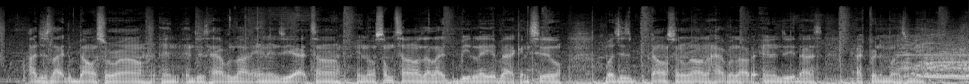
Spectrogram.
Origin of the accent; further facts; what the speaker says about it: Gainesville, Florida, United States; also born or lived in Miami; I'm originally from Miami. You know, I spent the first half of my life there with all my family. And later on, we moved to Gainesville. So growing up in Gainesville, playing for the University of Florida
